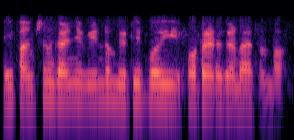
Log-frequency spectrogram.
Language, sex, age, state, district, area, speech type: Malayalam, male, 30-45, Kerala, Thiruvananthapuram, rural, conversation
